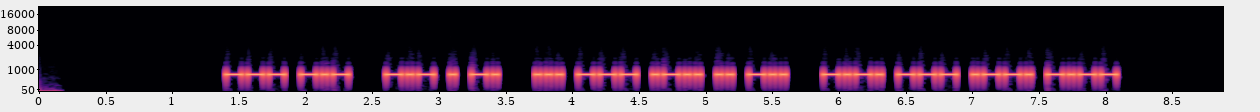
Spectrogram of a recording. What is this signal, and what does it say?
Morse code, heard as a keyed tone, about 32 wpm, 700 Hz. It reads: OK KEN SOLID COPY
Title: Practice QSO - Exchange 3 - More Info - 30wpm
